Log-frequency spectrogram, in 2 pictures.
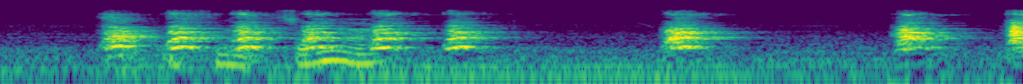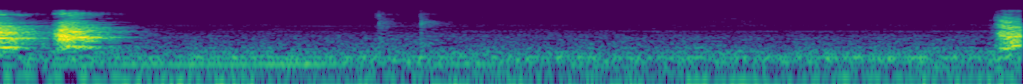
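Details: A bird kept as a "watchdog" gives harsh, dog-like barks in quick bursts of two to five while being urged to "get him", with pauses of a second or more and a few faint clicks between.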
